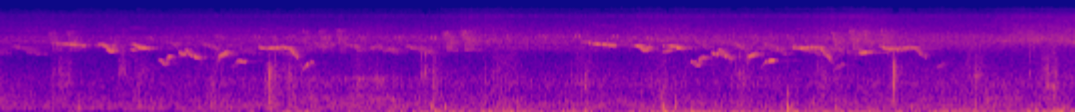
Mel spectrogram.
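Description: Birds calling with many short, quick chirps and whistles over a steady high background hiss, with light footsteps on a dirt track.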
